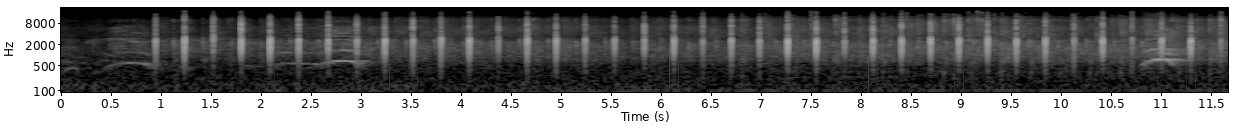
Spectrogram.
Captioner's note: applause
